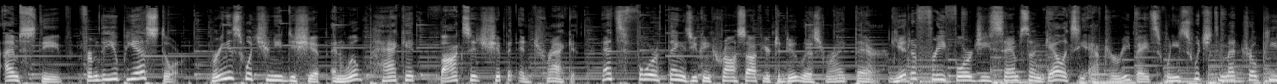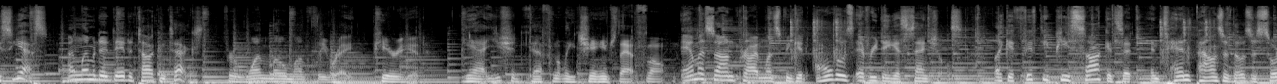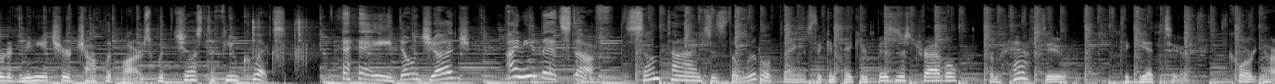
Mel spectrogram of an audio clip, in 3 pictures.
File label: Commercial Voiceover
